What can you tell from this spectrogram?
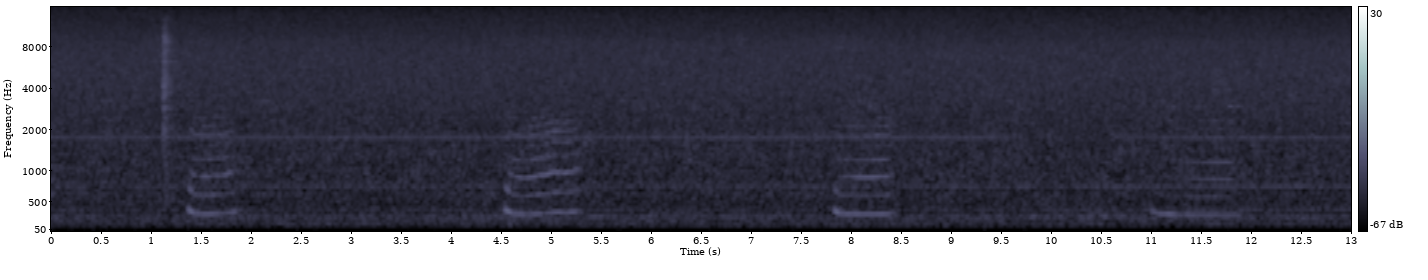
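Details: A female cat sleeping during the day gives soft, squeaky, whistle-like snores at about 18 per minute over faint room hum. Snoring.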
